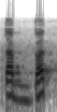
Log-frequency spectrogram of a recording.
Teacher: یہاں پہ بھی قلقلہ ہے کیونکہ با ہے، با حروف قلقلہ میں سے ہے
